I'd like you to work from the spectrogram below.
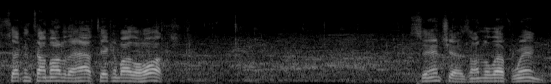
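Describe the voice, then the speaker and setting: A man calling a high school basketball game play by play in short clipped phrases, rising to shouts on big plays. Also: level tone, normal speed. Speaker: play-by-play announcer. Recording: loud crowd and arena noise. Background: cheering crowd, bouncing basketball.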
